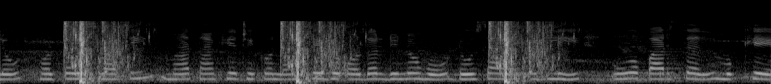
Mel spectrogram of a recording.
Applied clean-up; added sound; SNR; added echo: none; Water / Splash, splatter; -3 dB; none.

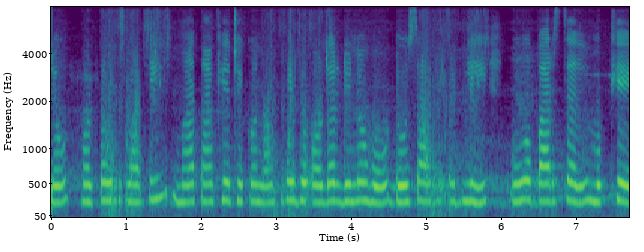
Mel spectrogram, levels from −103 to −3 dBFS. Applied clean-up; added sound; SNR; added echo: neural separator model SepFormer DNS4.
